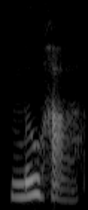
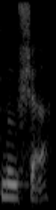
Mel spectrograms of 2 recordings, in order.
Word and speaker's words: Mucha: would know him as Muka or mucha but Alphonse uh was uh for he was Czech and the Czech pronunciation is muha and if you are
